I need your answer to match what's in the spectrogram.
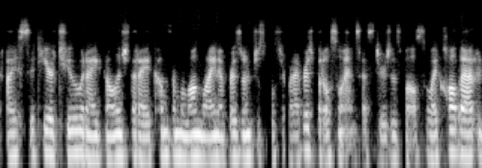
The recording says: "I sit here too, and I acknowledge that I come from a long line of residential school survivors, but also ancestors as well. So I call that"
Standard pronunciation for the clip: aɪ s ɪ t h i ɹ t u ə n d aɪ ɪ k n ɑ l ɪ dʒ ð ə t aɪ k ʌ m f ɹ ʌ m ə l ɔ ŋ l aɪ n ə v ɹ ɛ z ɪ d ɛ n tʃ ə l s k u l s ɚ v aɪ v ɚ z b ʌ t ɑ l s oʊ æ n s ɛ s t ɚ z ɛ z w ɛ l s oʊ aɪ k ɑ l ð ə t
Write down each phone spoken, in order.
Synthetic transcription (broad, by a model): aɪ s ɪ t h i ɹ t u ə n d aɪ ɪ k n ɑ l ɪ dʒ ð ə t aɪ k ʌ m f ɹ ʌ m ə l ɔ ŋ l aɪ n ə v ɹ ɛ z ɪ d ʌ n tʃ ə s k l s ɚ v aɪ v ɚ z b ʌ t ɑ l s oʊ æ n s ɛ s t ɚ z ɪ z w ɛ l s oʊ aɪ k ɑ l ð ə t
